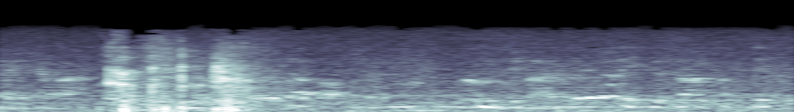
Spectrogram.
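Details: A dog making a pig-like sound: a short, rough, grunting snort burst lasting about half a second, then quiet background hum, with a person nearby speaking German to the dog in a coaxing voice.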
